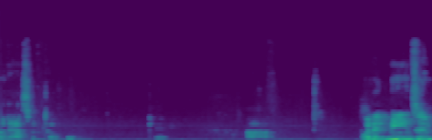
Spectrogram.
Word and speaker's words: asymptote: for a vertical and it sounds like a kind of like a nasty word that you shouldn't say but it doesn't have two S's it's an asymptote it's a Greek word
